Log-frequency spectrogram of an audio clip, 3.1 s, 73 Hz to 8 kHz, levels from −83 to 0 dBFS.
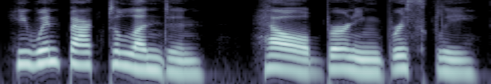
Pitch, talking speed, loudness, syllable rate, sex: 170 Hz, 155 wpm, -19 LUFS, 4.2 syllables/s, female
